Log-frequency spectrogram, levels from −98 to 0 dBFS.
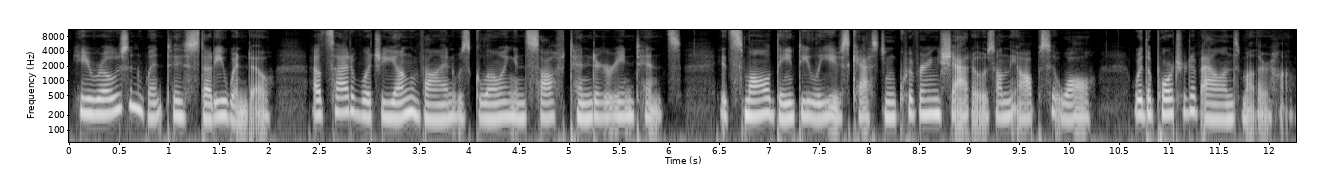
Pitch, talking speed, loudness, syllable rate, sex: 195 Hz, 190 wpm, -22 LUFS, 5.3 syllables/s, female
